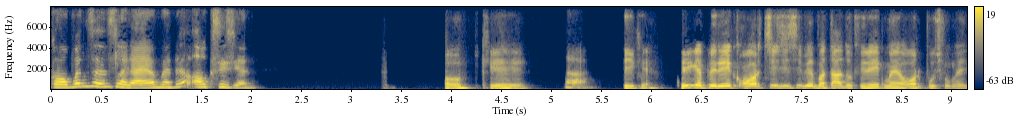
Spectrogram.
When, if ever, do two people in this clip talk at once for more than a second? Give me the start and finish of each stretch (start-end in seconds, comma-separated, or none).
none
